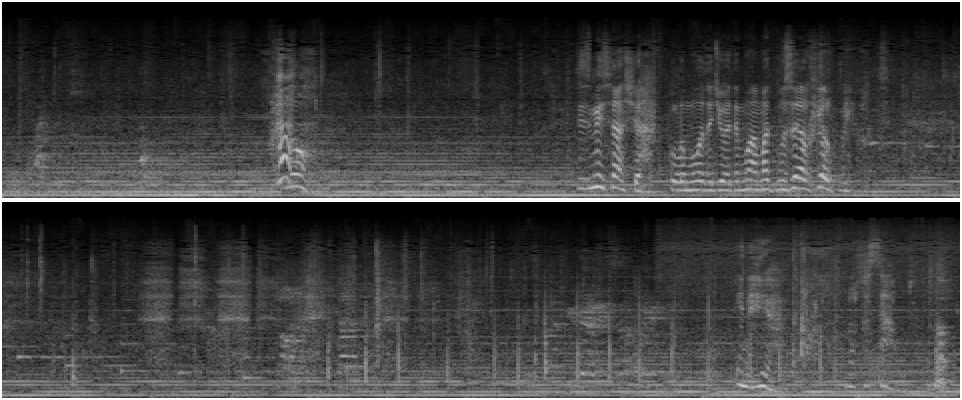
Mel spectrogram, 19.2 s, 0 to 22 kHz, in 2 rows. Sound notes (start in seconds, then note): 2.1 gasps; 12.0 voices in background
